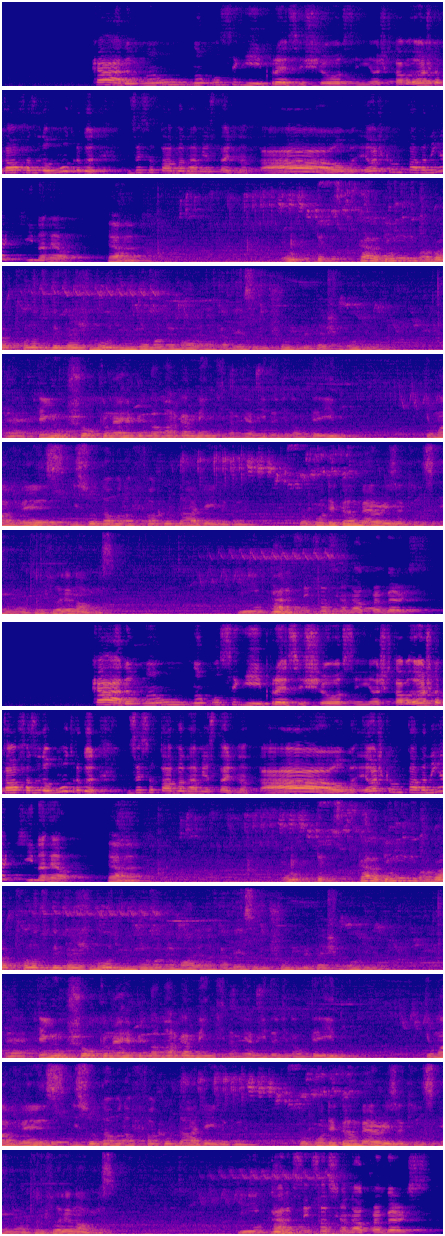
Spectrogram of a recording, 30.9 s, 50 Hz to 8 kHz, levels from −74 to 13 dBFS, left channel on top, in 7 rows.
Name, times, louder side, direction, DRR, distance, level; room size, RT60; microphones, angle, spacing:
voice 1, 0.9-9.6 29.0-30.7, right 3 dB, 75° right, 1.4 m, -24 dB
voice 2, 9.9-10.3 11.6-17.1 17.7-21.2 21.9-24.6 25.0-27.6 28.8-29.4, right 1 dB, 10° right, 1.9 m, -24 dB
sound 1, 10.2-29.9, equal, 30° left, 5.7 m, -38 dB
25.0 x 13.0 x 8.6 m
head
